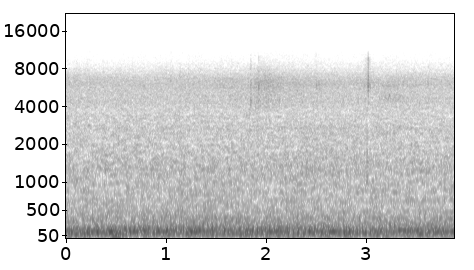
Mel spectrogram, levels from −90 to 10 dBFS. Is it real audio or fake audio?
fake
